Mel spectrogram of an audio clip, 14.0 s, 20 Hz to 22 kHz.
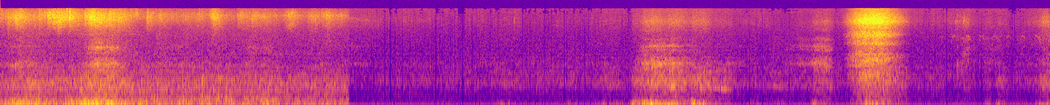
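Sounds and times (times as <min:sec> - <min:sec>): person exhaling: 0:10.6 - 0:12.1.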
